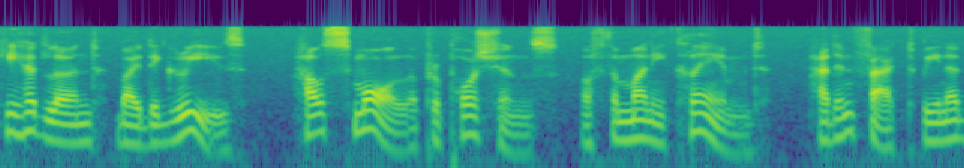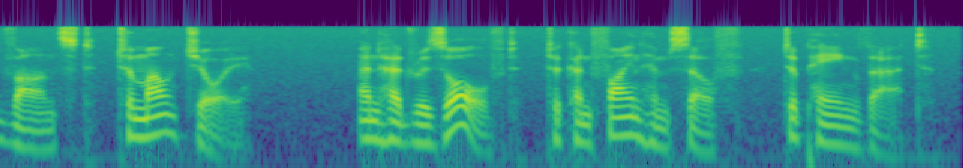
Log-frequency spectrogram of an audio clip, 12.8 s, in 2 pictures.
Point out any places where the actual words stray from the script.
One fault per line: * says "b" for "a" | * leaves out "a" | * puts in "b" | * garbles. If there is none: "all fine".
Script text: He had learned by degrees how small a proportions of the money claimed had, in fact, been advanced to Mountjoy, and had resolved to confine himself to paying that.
all fine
